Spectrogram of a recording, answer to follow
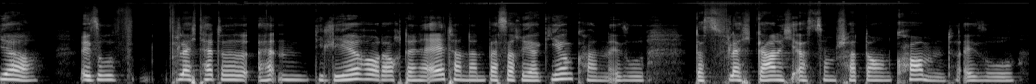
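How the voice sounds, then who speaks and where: Recorded with a dry, close sound and no echo, a woman at medium pitch talks in a monotone, flat intonation at a fairly slow pace. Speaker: podcast co-host. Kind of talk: casual chat. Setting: remote call.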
